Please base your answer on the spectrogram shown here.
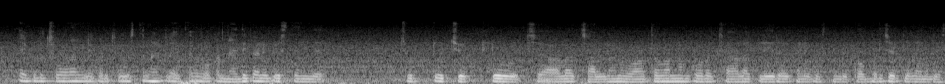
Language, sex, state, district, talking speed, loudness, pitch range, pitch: Telugu, male, Andhra Pradesh, Krishna, 120 wpm, -17 LUFS, 125-140 Hz, 130 Hz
